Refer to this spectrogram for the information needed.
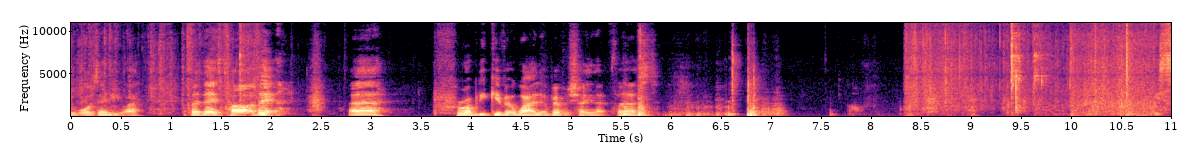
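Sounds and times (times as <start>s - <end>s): plastic wrap rustling and crinkling: 0.0s - 2.3s, 8.3s - 11.0s.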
